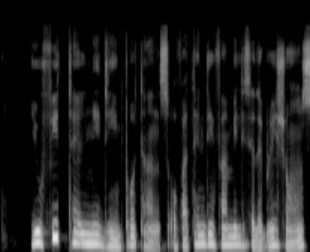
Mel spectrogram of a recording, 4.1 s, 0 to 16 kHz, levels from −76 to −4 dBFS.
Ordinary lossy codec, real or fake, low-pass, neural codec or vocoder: none; fake; 10.8 kHz; codec, 24 kHz, 1.2 kbps, DualCodec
